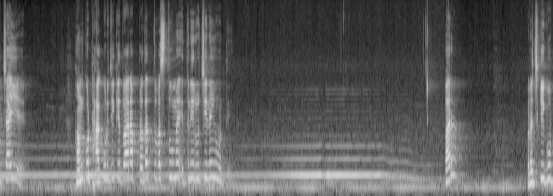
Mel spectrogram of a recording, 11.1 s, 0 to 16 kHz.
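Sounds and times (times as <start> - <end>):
held musical note: 0.0 - 10.5.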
